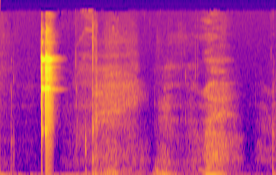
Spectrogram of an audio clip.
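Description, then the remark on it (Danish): A single sharp, bright clink of glasses of mango IPA beer meeting in a toast, followed by quiet breathing and faint murmuring voices. “Skal vi skåle?”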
